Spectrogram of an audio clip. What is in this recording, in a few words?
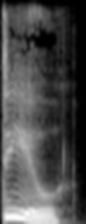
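"deal", British English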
